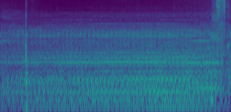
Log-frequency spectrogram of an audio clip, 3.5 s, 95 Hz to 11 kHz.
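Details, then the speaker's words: 2004 Subaru Forester XS, almost 400,000 km, cold start after a week at -30°C: rough idle around 2,000 rpm with a sharp whine over a dry diesel-like ticking clatter, about four beats a second; cause unclear. "It was a little rough, but it did it. Oh, it's whining so bad and it sounds like a diesel."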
